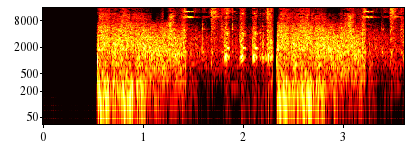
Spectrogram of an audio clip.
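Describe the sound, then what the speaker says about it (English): Loud, close gunfire sound effect, a sustained harsh burst that cuts in abruptly after silence, dips briefly, then blasts again, with no voices over it. "Gunshot."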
